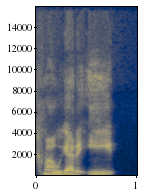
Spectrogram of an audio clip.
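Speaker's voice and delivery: plain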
